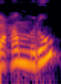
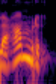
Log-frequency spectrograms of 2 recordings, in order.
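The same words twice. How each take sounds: First: First عمرو ends in "oo", as amru; mispronounced final waw. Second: عمرو as "amr", closing on the r; correct silent waw. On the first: Teacher recapping what not to say, عمرو as amru. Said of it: "لا نقول". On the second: Teacher recapping the right form, عمرو as amr. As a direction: say عمرو without any final vowel. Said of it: "وإنما نقول". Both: Shown as a demonstration.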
